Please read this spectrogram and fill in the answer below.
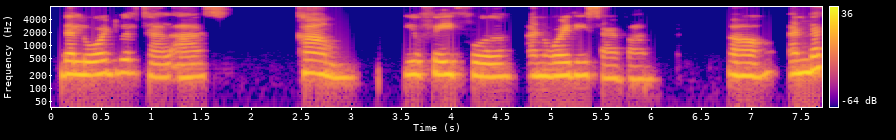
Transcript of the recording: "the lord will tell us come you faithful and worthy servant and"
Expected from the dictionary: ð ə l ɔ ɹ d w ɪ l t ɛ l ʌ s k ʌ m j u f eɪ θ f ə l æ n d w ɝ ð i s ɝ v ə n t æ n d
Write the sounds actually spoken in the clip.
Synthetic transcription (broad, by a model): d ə l ɔ ɹ d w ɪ l t ɛ l ʌ s k ʌ m j u f eɪ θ f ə l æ n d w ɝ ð i s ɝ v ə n æ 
